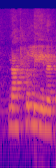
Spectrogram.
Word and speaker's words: Napolina: How do you pronounce this? Napolina? Yes. Napolina tomato and chili sauce because it's so good and it's only like 80p as well.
